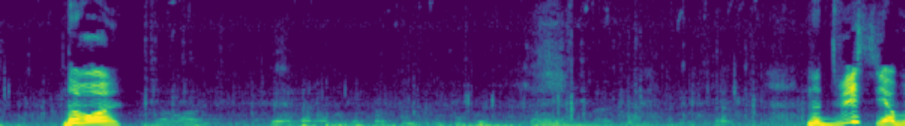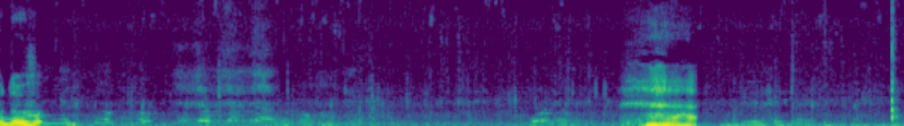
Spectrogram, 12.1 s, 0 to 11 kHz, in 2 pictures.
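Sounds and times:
bicycles rolling on pavement: 0:00.0 - 0:12.0.

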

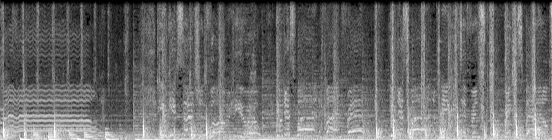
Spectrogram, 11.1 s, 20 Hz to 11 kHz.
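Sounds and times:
cleaver chopping on cutting board: 0:00.0 - 0:01.4, 0:07.5 - 0:10.9
pop song with vocals: 0:00.0 - 0:11.0.

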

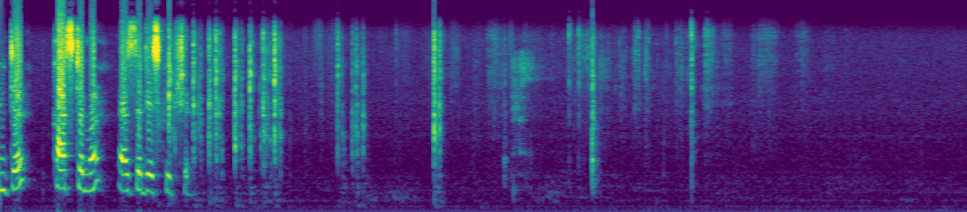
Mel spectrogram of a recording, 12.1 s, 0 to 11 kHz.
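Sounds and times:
computer keyboard typing: 0:02.0 - 0:03.6, 0:04.2 - 0:04.6, 0:05.4 - 0:05.6, 0:07.1 - 0:08.9.

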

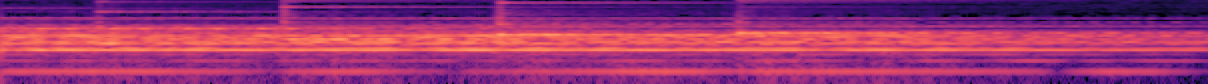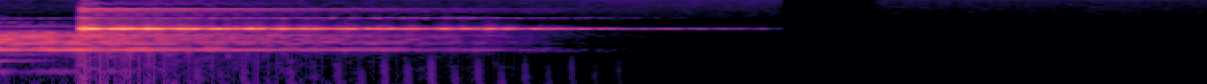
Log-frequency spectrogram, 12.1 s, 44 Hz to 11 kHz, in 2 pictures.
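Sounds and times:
lower music: 0:00.0 - 0:08.5
high bell-like chime ringing: 0:06.4 - 0:09.8.

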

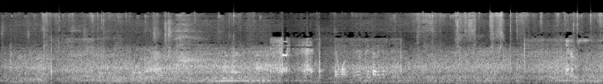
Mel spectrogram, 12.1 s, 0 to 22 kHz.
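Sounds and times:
radio hiss: 0:05.3 - 0:08.4, 0:10.5 - 0:12.0
radio beep: 0:05.4 - 0:08.1, 0:11.3 - 0:11.8
voice over portable radio: 0:05.4 - 0:08.2, 0:11.2 - 0:12.0.

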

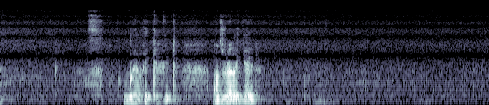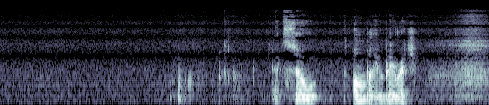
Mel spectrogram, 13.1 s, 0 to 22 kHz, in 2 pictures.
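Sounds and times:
faint hiss: 0:00.0 - 0:13.0.

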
